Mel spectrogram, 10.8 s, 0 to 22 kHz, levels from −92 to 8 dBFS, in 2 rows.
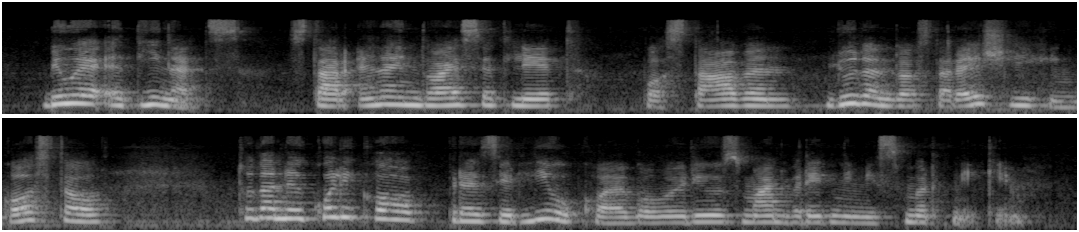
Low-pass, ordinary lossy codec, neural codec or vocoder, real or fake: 10.8 kHz; Opus, 16 kbps; none; real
